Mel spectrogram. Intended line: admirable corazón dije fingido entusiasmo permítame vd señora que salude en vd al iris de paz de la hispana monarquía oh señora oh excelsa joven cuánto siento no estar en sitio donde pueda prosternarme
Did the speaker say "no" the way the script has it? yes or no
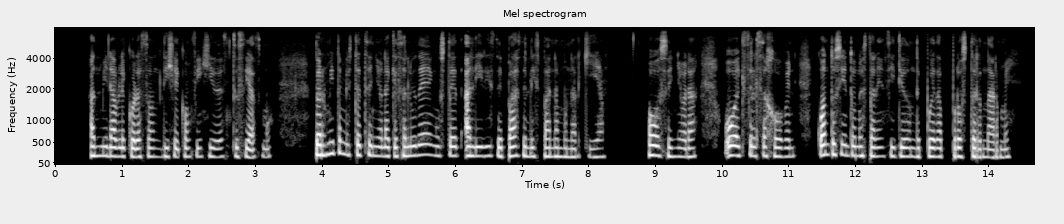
yes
